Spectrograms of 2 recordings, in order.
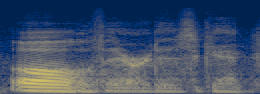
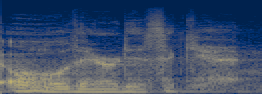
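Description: First: Said in the usual way. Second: Whispered, delighted recognition. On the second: Shown as a demonstration. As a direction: breathe it out in wonder. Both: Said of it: "you exercise your faith and you say".

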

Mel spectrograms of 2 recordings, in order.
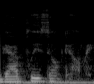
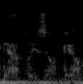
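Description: First: Said in the usual way. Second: Barely audible whispered plea, much softer; whispered prayer. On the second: Retold or imitated. Frightened man on his bunk begging God, in a whisper. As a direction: breathe the words out, frightened.

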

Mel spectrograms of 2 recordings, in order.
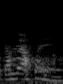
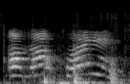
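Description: First: Very soft, falling repeat; hushed, simmering insistence; quiet warning. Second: High, slow, drawn-out warning; heated, drawn-out protest; angry insistence. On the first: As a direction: mutter the warning low. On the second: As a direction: stretch it out to show you mean it. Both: Acted.

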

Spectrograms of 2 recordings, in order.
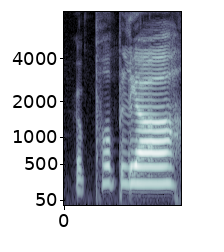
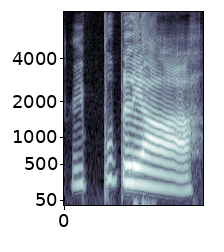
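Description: First: Raised, slow country name; playful proclamation. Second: Very loud, drawn-out "Republia"; exaggerated proclamation. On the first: Pretend. Player reads country on passport, raised slow proclamation. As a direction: call out "Republia" high and drawn out. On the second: Player repeats passport country, booming exaggerated proclamation. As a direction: belt out "Republia" slowly, stretching the ending.

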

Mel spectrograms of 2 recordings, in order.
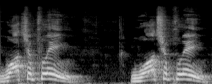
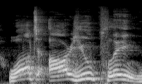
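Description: First: "What are playing?" as watcha playing; contracted watcha. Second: "What are you playing?" slow, separated; each word on its own; slow full form. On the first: Teacher models the contraction. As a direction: run it together fast. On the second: Teacher gives the long form. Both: Shown as a demonstration.

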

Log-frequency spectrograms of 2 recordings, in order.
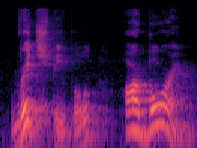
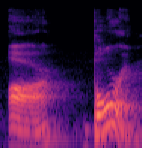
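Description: First: Slow repeat, leaning on boring; slow emphasis. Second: Slow, drawn-out stress on boring; slow emphasis. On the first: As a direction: say it again, stretching boring. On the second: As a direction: drag out boring with disdain. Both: Real, not acted.

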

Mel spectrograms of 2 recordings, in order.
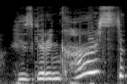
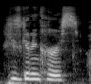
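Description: First: Excited shout. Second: Said in the usual way. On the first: Real, not acted. Repeats with gasp.

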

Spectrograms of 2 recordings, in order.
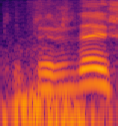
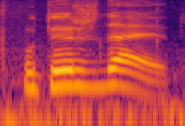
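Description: First: Said in the usual way. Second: Утверждает said louder and higher, falling; emphatic. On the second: Real, not acted. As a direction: stress утверждает with a loud falling hit.

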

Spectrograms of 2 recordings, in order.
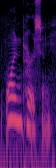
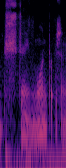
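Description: First: Whisper. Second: Said in the usual way. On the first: Real, not acted. Whispered repeat to self.

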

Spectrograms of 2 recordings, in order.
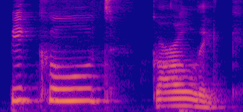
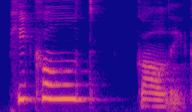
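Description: First: Pickled garlic said very slowly, syllable by syllable; Pickled garlic stretched out for learners; slow model pronunciation. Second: Said in the usual way. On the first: Shown as a demonstration. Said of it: "pickled garlic 하시면 되고요". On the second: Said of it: "하시면 되고요".

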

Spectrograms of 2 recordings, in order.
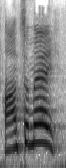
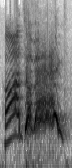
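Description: First: Said in the usual way. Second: Shouted higher and louder at the enemy; angry shout. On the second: Real, not acted. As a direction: yell it at the player who killed you. Yelling at opponent in game.

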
